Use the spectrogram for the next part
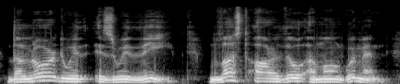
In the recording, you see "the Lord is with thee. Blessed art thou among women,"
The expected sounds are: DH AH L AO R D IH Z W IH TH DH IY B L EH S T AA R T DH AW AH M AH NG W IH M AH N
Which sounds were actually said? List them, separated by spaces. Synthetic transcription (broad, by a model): DH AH L AO R D IH Z W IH DH IY B L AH S T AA R DH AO AH M AH NG W IH M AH N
